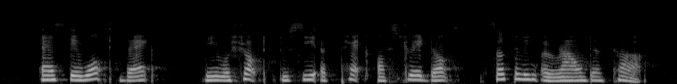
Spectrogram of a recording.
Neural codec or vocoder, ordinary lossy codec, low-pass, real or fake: codec, 16 kHz, 4 kbps, FreqCodec, smaller model; none; 7.2 kHz; fake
